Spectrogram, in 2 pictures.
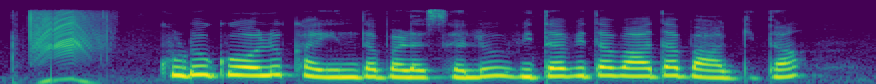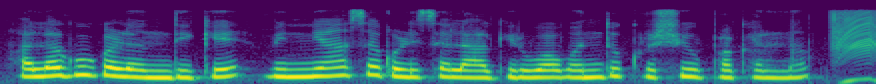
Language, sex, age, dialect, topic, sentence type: Kannada, female, 18-24, Mysore Kannada, agriculture, statement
